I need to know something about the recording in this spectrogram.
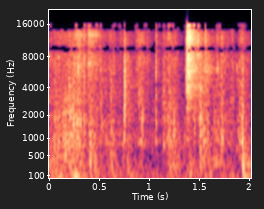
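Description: Crinkling and rustling of a clear iridescent plastic gift bag as a hand rummages inside it among folded paper slips, a run of small crackles with a couple of sharper clicks near the end.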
